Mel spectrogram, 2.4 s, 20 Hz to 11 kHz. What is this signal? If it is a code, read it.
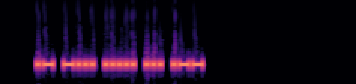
Morse code, heard as a keyed tone, about 53 wpm, 700 Hz. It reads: AB5SW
